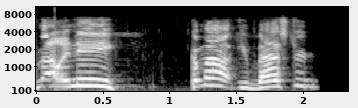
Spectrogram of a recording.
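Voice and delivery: angry, high, loud yell. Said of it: "So he's gonna yell".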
